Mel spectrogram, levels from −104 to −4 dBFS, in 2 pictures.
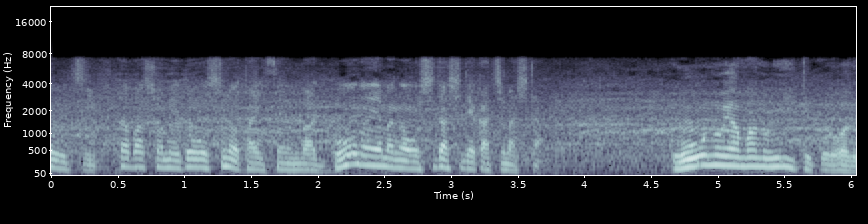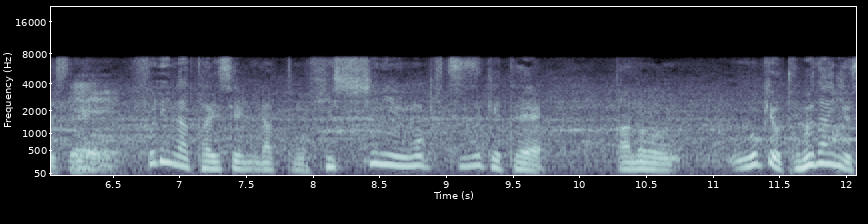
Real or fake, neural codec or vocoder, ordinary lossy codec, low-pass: fake; vocoder, 44.1 kHz, 128 mel bands, Pupu-Vocoder; none; 7.2 kHz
